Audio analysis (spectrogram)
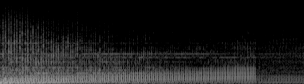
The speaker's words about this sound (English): So that almost brought a sense of excitement, the sound of a motorcycle, knowing that I might possibly see my dad. And I remember, you know, if I heard a motorcycle or if one drove by, I always looked for my father.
